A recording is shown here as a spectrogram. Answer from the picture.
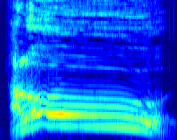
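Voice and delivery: loud, high drawn-out holler; long, high carrying call. A narrator's reading. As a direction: shout it down into the darkness. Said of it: "he called again".

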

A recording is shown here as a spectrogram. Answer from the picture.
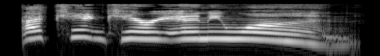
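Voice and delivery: put-on high, slow whining like a tired kid; whiny child. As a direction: whine it like a worn-out little child. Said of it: "sounding like a whiny child".

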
